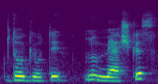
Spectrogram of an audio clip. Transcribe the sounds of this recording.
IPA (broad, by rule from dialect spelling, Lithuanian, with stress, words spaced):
dɐʊˈɡʲɛʊ ˈtɐɪ ˈnʊ ˈmʲæːʃʲkʲɪs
